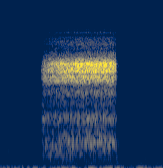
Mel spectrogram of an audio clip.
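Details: A single drawn-out, rasping hiss of about one second from a barn owl owlet fallen from a balcony in the Riet Vell reserve, Ebro Delta, Spain, late December, steady and harsh, set in otherwise quiet surroundings.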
